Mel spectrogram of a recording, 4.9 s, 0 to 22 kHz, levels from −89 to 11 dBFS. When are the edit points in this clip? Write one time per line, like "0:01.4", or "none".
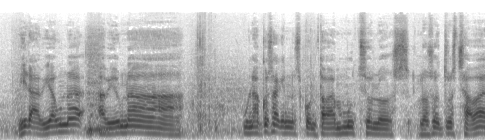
none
